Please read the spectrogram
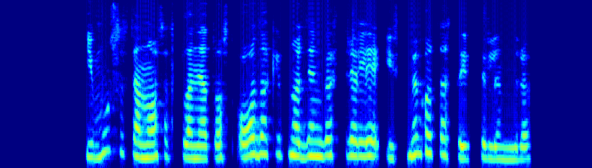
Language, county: Lithuanian, Vilnius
